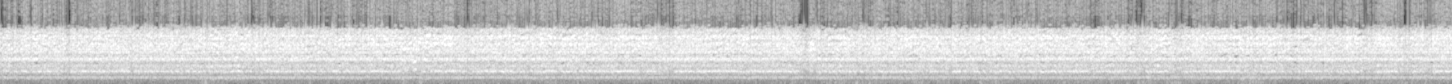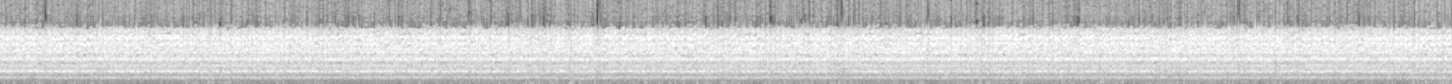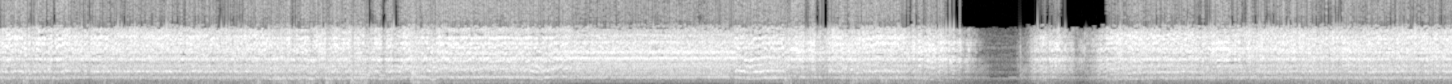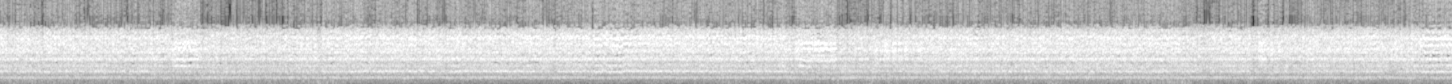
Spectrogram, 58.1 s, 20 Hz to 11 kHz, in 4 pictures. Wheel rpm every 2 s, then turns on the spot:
230, 230, 230, 230, 230, 230, 230, 230, 230, 230, 230, 230, 240, 230, 230, 230, 200, 280, 260, 70, 200, 230, 230, 230, 230, 230, 230, 230, 230.
none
